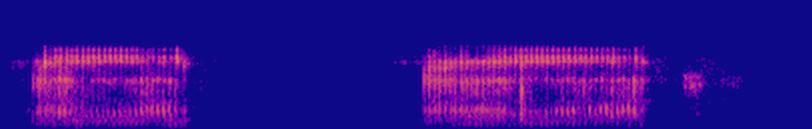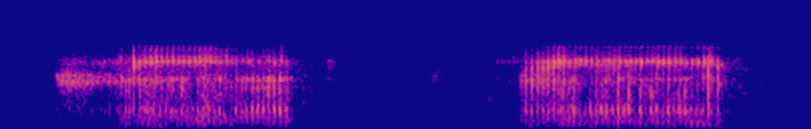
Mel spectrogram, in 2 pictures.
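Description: An Old English Bulldog snores loudly, each rasping breath lasting about a second with short pauses between.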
